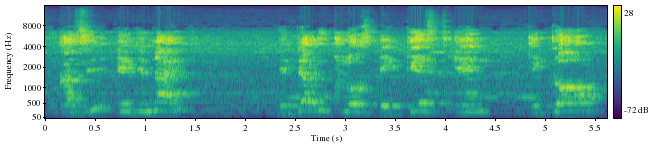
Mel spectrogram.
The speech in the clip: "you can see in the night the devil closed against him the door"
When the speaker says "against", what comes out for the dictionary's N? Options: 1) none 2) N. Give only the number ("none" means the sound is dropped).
1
